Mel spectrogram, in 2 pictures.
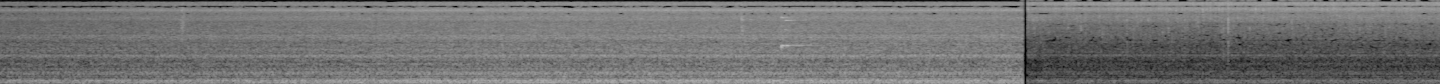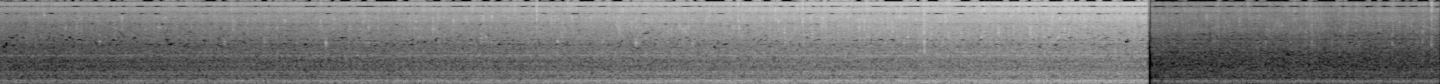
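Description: Diced bacon frying in oil in a pan: a steady sizzle that grows louder over about fifteen seconds, after a stretch of steady hiss from the pan of heating oil. After a sudden cut near the end, the quieter bubbling of a pot of pasta water at the boil.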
